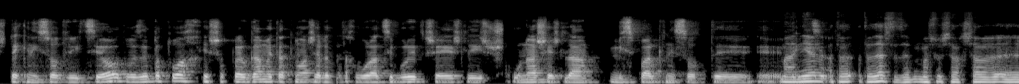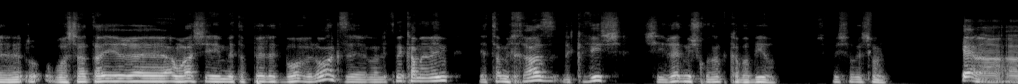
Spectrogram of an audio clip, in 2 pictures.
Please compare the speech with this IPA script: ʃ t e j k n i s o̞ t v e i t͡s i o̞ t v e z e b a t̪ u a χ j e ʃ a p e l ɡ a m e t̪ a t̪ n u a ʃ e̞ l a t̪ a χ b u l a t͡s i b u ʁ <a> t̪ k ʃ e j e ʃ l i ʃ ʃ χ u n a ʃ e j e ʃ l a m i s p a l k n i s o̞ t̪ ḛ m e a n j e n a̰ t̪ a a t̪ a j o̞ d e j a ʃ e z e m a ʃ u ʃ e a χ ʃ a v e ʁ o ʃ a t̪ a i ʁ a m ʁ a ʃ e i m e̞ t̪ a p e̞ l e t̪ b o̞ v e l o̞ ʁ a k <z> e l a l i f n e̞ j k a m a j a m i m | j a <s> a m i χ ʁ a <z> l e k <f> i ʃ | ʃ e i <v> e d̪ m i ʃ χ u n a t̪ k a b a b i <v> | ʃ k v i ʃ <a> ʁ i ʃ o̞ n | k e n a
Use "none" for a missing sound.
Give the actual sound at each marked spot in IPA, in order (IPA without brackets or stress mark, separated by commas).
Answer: i, z, t͡s, z, v, ʁ, ʁ, a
